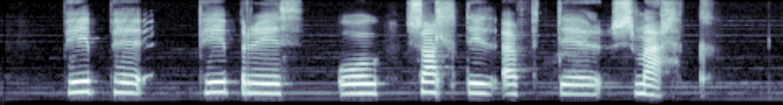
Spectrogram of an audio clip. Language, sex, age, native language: Icelandic, female, 9, Icelandic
